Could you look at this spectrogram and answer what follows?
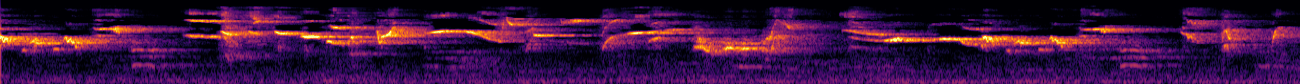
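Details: Oriental magpie-robin, a first-place competition-winning bird, singing a continuous stream of varied whistled phrases, rising and falling slurs and short chirps with scarcely a pause.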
